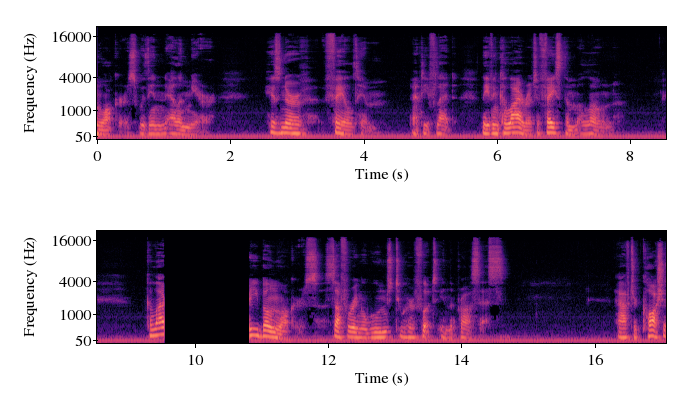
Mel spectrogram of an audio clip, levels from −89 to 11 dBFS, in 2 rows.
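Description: At 9.54 s the sound stops dead. It does not fade. It returns abruptly at 10.82 s. That is an audio dropout to silence lasting about 1.28 s. The gap is silent, with no room tone or background hiss at all. Whatever happened during that stretch is missing. The likely cause is a brief loss of the input signal, such as a dropped connection or a momentary mute, while recording carried on writing silence.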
